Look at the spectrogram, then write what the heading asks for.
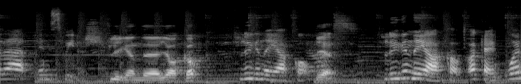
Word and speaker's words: Flygande Jacob: Flugan yakop.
